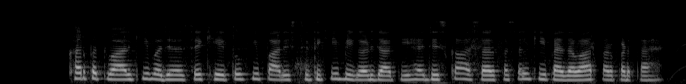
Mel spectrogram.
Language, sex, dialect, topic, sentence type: Hindi, female, Hindustani Malvi Khadi Boli, agriculture, statement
